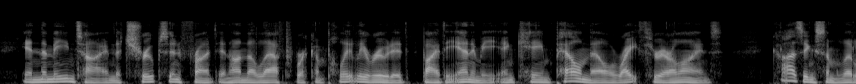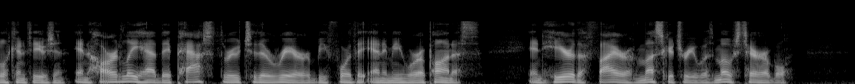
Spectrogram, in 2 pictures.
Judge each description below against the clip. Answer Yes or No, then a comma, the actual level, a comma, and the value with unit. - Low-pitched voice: Yes, very low, 95 Hz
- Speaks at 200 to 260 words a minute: No, average, 185 wpm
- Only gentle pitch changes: No, average, 3.0 semitones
